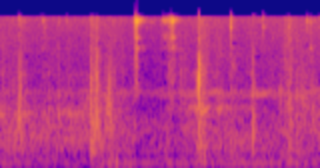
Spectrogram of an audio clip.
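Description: Footsteps on a path with faint jingling and clicking of carried gear, including a few sharp ticks about half a second and a second in.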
